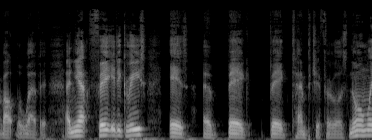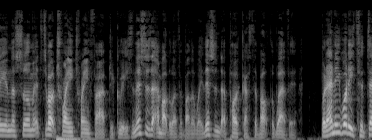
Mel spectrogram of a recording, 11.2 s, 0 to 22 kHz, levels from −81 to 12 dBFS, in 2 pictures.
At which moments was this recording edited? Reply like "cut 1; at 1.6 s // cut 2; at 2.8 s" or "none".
none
